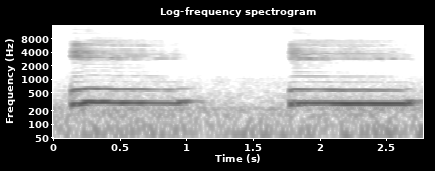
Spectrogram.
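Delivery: E held long and level, high in pitch; high flat tone. Shown as a demonstration. Teacher reminds pupils of number one, high flat tone. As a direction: keep E high and steady. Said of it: "same tone as number one".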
